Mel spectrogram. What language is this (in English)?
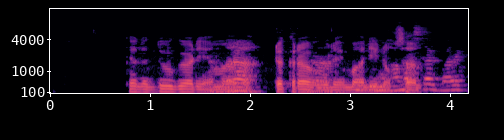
Indus Kohistani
